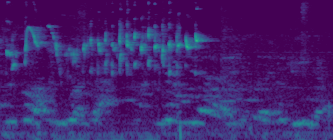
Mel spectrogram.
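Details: Young canary beginning its rolled song: a slurred whistle opens, then a rapid even trill of bright repeated notes for about a second and a half, followed by softer, lower twitters.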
